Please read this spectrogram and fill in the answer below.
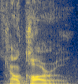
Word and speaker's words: Calcharo: characters in the game calaro okay okay calaro calaro go with whatever you want but just know that in Chinese Korean and Japanese the first two syllables are kaka do with that information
